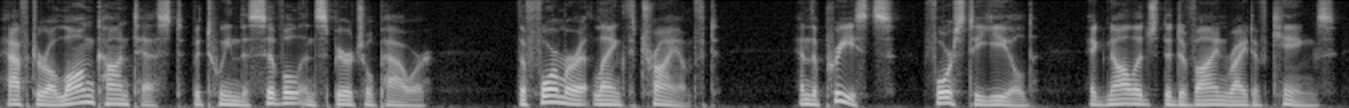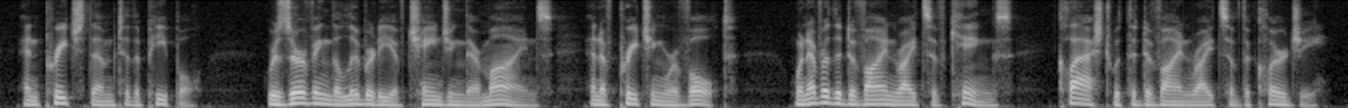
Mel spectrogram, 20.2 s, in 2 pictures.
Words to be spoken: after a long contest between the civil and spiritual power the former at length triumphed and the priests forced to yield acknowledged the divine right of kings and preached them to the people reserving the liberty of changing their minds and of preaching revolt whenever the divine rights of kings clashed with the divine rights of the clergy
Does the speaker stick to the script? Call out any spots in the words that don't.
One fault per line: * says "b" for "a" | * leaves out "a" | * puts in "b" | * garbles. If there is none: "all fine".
all fine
